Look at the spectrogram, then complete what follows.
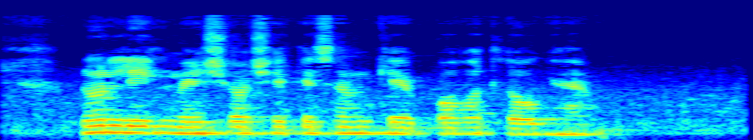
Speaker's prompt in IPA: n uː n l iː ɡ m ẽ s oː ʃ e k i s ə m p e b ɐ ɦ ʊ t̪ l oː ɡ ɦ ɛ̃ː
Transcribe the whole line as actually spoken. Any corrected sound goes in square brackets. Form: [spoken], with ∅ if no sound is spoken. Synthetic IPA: n uː n l iː ɡ m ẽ [ʃ] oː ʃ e k [ɪ] s ə m [k] e b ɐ ɦ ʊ t̪ l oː ɡ ɦ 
